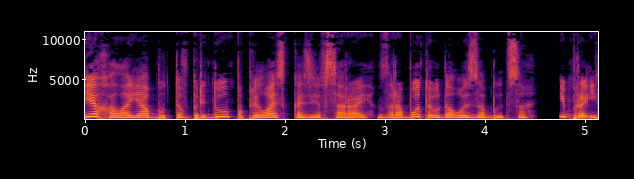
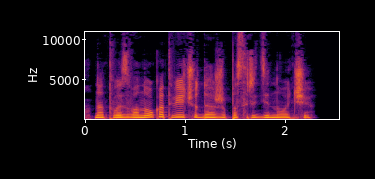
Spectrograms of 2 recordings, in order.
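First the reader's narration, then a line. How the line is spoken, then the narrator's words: Close, intimate whisper. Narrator (Russian): прошептал он мне в губы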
